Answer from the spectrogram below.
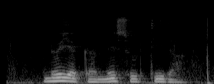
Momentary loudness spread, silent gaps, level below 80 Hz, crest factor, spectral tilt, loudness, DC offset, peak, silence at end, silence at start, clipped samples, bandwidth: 11 LU; none; -54 dBFS; 16 dB; -9 dB/octave; -31 LUFS; under 0.1%; -16 dBFS; 0 s; 0.45 s; under 0.1%; 9.8 kHz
